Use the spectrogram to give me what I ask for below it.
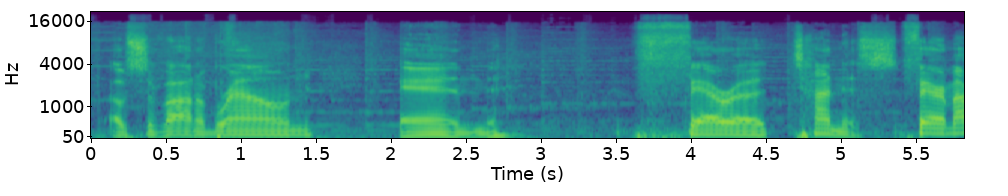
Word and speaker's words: Tanis: in the persons of Savannah Brown and Farah Tumnus Farah my pronouncing your last name correctly both your names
